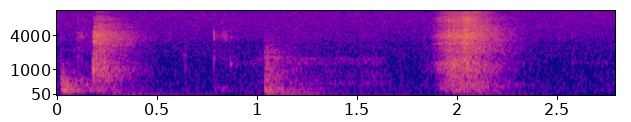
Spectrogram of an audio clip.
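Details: Repeated sneezing fit after showering, second half recorded: three forceful sneeze-like bursts with breathy intakes between, in a quiet room; a daily sneezing fit.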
